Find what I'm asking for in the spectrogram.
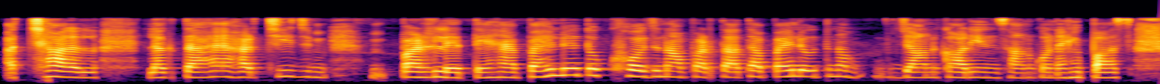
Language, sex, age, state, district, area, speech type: Urdu, female, 45-60, Bihar, Khagaria, rural, spontaneous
